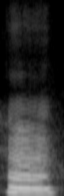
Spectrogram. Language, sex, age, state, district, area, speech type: Kannada, female, 45-60, Karnataka, Bidar, urban, spontaneous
